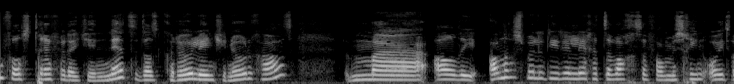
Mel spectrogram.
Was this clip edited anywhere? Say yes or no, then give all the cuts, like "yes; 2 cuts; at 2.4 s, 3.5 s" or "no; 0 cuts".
no; 0 cuts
